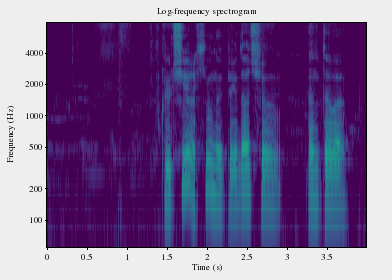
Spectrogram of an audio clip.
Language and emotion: Russian, neutral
